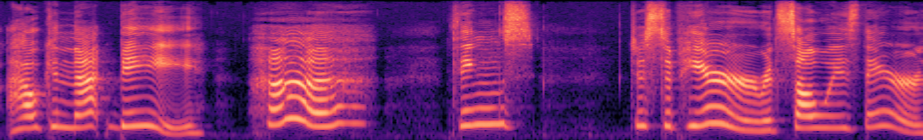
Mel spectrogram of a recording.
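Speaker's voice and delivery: high, loud, whiny mocking voice; mock clueless shopper. Mocking people who can't find toilet paper, whiny and high. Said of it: "There were people who would just".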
